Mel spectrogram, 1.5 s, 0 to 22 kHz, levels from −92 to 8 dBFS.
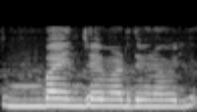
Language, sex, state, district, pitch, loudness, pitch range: Kannada, female, Karnataka, Raichur, 235 Hz, -13 LUFS, 230-250 Hz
